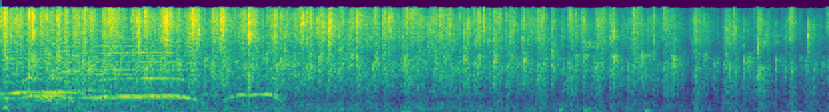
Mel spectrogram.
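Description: Audience applause at a live show in the Ann Arbor District Library welcomes four hosts to the stage. Steady, dense clapping with a few whoops early on gradually eases in loudness.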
